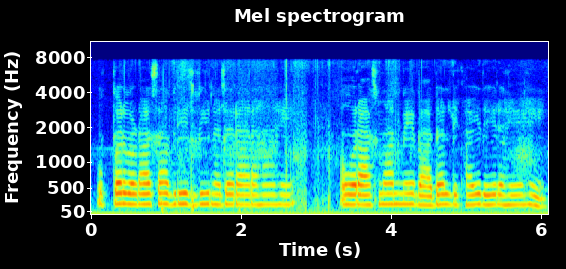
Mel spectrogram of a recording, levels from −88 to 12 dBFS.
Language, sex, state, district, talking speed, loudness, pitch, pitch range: Hindi, female, Rajasthan, Jaipur, 165 wpm, -16 LUFS, 190 Hz, 185-200 Hz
